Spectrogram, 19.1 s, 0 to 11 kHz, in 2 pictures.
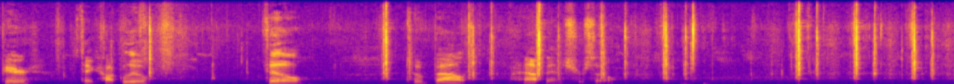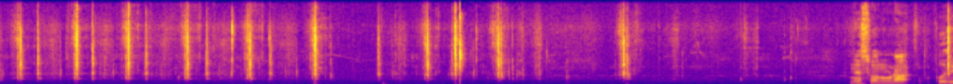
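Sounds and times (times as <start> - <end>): glue gun trigger clicking: 3.8 - 7.0, 7.8 - 14.8.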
